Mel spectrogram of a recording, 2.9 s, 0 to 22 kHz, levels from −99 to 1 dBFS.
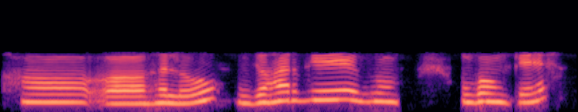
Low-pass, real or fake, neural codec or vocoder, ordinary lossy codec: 3.6 kHz; fake; autoencoder, 48 kHz, 128 numbers a frame, DAC-VAE, trained on Japanese speech; none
